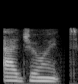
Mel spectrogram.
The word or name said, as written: adjoint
